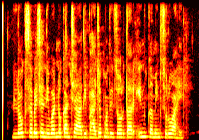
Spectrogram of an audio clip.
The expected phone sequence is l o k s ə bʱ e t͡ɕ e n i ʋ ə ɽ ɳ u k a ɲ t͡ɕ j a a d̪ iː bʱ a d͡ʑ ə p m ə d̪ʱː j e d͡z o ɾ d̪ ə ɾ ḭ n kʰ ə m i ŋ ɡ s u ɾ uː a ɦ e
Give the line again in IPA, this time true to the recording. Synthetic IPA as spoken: l o k s ə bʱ e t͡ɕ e n i ʋ ə ɽ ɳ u k a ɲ t͡ɕ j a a d̪ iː bʱ a d͡ʑ ə p m ə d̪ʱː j e d͡z o ɾ d̪ a ɾ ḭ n k ə m i ŋ ɡ s u ɾ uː a ɦ e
